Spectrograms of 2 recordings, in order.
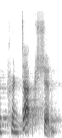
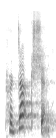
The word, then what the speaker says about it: production: you remember that um with these words that end in shun the stress is on the one before shun so production production and number eight Co very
